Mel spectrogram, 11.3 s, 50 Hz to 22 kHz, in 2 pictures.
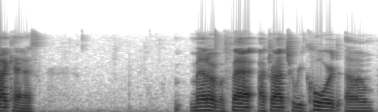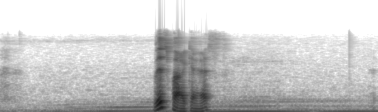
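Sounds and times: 
speech: 0:00.0 - 0:00.6, 0:02.6 - 0:05.7, 0:08.0 - 0:09.0
car driving by outside: 0:06.2 - 0:11.3.

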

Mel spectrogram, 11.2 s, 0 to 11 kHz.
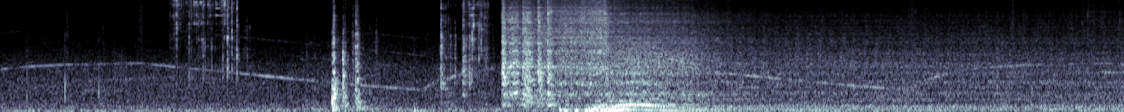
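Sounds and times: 
keys jingling and clicking: 0:01.7 - 0:02.5, 0:04.4 - 0:05.0
car engine cranking and starting: 0:04.9 - 0:11.0.

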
